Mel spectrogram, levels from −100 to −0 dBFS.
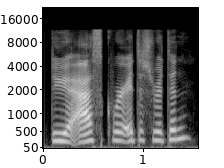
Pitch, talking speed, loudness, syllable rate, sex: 235 Hz, 270 wpm, -20 LUFS, 6.4 syllables/s, female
